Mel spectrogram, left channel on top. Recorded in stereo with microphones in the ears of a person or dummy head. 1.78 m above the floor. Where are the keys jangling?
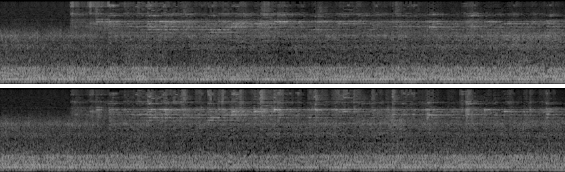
15° left (ahead or behind), 1.4 m; by 5.6 s 75° right (ahead or behind), 3.5 m.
